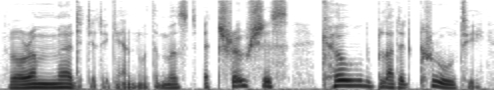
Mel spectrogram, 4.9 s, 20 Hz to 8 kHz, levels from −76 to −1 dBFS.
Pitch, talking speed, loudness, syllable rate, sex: 130 Hz, 135 wpm, -17 LUFS, 4.2 syllables/s, male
